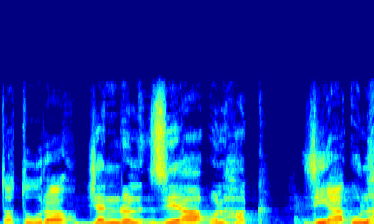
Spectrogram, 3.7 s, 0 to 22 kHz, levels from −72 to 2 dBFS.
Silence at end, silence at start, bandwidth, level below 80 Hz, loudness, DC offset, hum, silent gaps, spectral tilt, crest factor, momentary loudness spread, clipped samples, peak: 0 s; 0 s; 14.5 kHz; -58 dBFS; -20 LUFS; under 0.1%; none; none; -4.5 dB/octave; 18 dB; 8 LU; under 0.1%; -2 dBFS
